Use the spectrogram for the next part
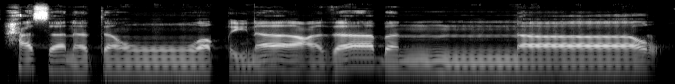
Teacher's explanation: حسنۃ وقنا عذاب النار، حا کو لمبا نہیں کرنا، سین کو باریک سیٹی سے ادا کرنا ہے، اچھا، اور لمبا نہیں کرنا۔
